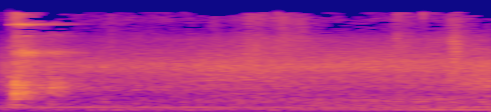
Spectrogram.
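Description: A single short metallic clink at the start as a deck screw is picked up, then a steady low hum.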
